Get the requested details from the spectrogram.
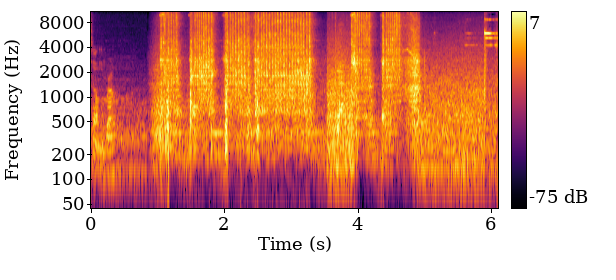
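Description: A metal tool clanks and rattles against metal.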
